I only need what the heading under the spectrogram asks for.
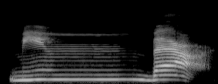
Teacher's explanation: Mim, there is iqlab. When you find ba after noon sakina, you will change the sound of noon into mim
